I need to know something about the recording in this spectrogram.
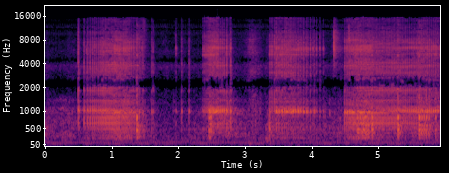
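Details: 2007 Jeep Grand Cherokee WK five-day-old replacement driveshaft giving dry ratcheting creaks in roughly one-second bursts as the shaft is worked; universal joints at both ends completely worn out.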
